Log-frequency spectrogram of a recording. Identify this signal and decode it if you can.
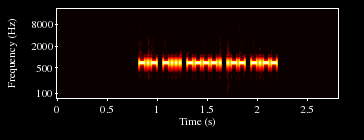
Morse code, heard as a keyed tone, about 60 wpm, 700 Hz. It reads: KB9WY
